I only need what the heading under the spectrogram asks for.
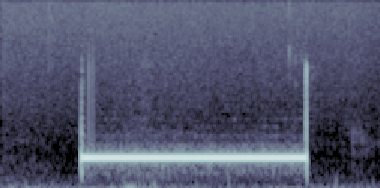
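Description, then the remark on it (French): One steady telephone ringback tone, a single even beep lasting about a second and a half, clear and alone against near silence, as when an outgoing call from the radio station Radio Monobloc to a guest is ringing. “Alors, euh, on l'appelle tout de suite pour en parler avec lui.”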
